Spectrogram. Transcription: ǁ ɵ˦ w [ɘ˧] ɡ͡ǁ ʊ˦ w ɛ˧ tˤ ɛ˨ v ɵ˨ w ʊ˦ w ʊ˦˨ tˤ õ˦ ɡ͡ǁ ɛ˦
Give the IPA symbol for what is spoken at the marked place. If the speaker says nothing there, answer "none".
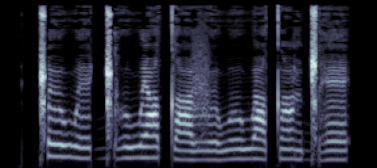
ɘ˧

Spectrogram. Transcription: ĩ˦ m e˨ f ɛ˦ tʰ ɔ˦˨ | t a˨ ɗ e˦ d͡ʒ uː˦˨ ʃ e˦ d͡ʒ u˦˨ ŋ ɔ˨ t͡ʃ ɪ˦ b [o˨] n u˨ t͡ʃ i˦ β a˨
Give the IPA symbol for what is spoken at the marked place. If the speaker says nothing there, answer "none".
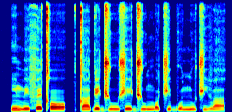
o˨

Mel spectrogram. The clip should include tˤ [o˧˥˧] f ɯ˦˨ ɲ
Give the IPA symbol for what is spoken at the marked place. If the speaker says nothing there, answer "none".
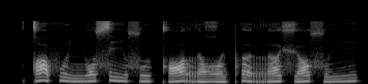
o˧˥˧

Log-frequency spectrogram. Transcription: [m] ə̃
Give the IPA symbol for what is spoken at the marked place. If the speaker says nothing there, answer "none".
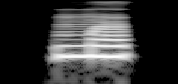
m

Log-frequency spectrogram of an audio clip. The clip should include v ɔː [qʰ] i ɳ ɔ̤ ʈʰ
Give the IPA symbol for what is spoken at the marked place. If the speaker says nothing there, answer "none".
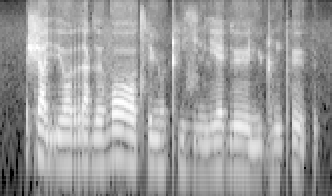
tʰ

